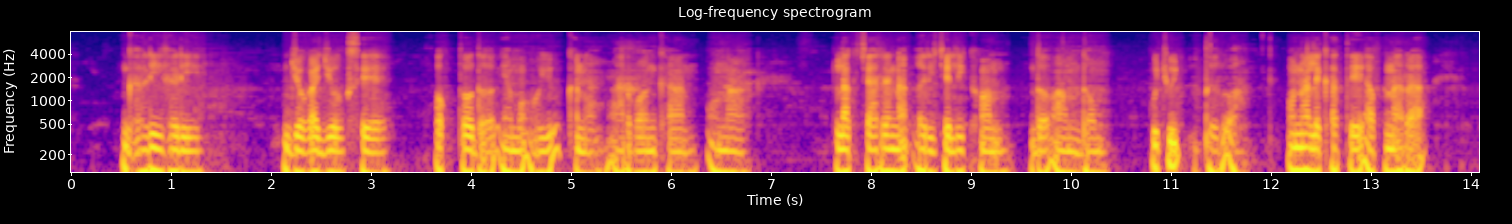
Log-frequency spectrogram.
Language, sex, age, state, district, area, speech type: Santali, male, 45-60, Jharkhand, East Singhbhum, rural, spontaneous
